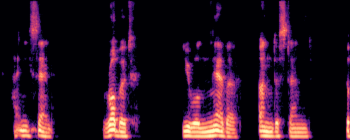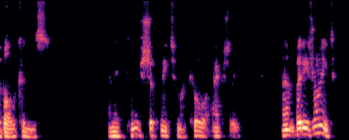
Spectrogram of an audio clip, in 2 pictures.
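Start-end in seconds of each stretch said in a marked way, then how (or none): 1.5-6.0 grave, severe, dead-serious, stern delivery. Retelling a diplomat friend's warning, looking him in the eye: imitating a stern serious friend. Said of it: "very sternly and very seriously".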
